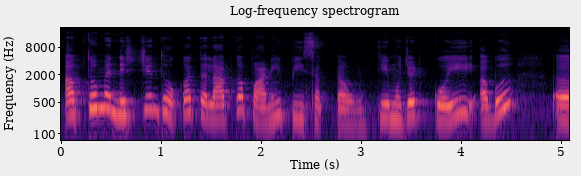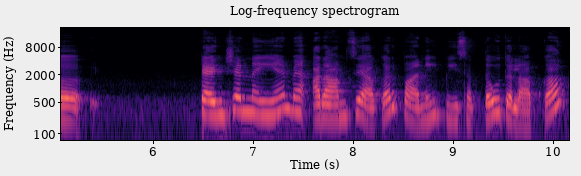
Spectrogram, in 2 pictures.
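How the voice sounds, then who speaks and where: A woman's voice: fairly high pitch, animated, unhurried, mellow. A woman voicing a sly, wary male jackal, read out from a children's storybook play. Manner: questioning, suspicious storybook reading.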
